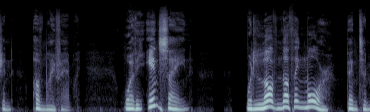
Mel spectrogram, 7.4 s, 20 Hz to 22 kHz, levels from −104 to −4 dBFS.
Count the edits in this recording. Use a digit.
0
